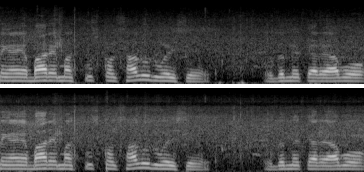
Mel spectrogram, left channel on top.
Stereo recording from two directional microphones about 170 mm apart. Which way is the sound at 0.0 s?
45° left (ahead or behind).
